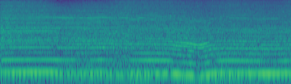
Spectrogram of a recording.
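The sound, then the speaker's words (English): Chainsaw cutting up a huge oak tree that fell on about a dozen cars at a shopping center in Woodland Hills. The engine drones loud and steady throughout, its pitch dipping briefly midway as the chain bites into the wood, then recovering. “if you live in the Woodland Hills area, you know that sound because crews had to spend part of the weekend cutting up a huge oak tree that fell on at least a dozen cars at a shopping center.”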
